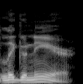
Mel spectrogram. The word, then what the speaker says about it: Ligonier: say that it's pronounced lioner I said stressing the simple vowels and strong consonants I smiled to show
